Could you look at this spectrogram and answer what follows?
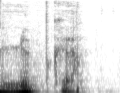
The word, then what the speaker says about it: Lübcke: Das ist nicht Herr Lübecke, sondern Herr Lübcke.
